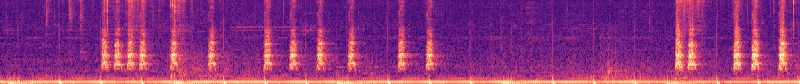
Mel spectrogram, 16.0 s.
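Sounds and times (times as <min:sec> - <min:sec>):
low hum: 0:00.0 - 0:16.0
dog barking: 0:02.0 - 0:04.6, 0:05.2 - 0:08.9, 0:13.5 - 0:16.0.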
